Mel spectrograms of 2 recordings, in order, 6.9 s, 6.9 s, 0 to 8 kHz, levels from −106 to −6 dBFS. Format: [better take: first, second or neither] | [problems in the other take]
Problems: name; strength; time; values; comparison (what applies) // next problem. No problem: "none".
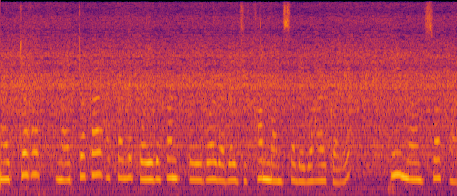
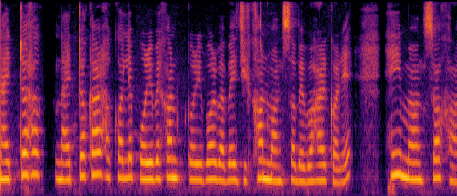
second | background sound (Frying (food)); 5 dB below the speech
